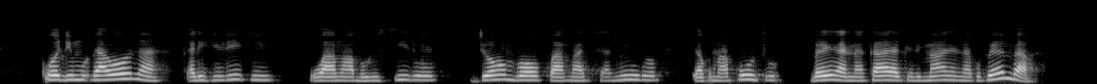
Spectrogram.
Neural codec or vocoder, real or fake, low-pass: codec, 16 kHz, 1 kbps, FunCodec, trained on Chinese and English, 50 frames a second; fake; 5.4 kHz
